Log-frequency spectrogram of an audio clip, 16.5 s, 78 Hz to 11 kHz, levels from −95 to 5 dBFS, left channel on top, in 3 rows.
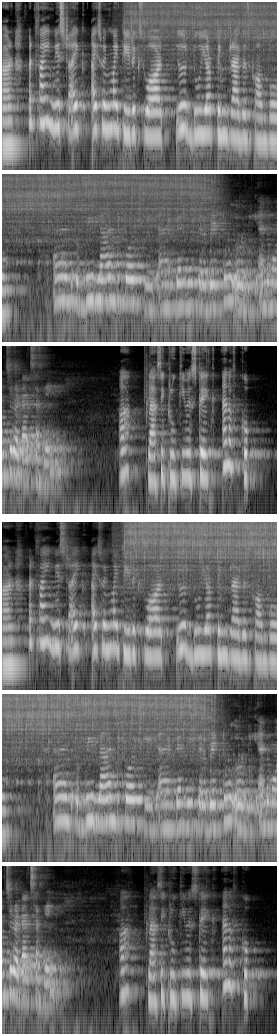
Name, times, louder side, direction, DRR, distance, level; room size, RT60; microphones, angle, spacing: voice 1, 0.0-5.7 13.3-13.6 13.9-15.9, left 4 dB, 70° left, 1.1 m, -20 dB
Water tap faucet / Sink (filling or washing), 2.2-11.4 11.8-11.9, right 7 dB, 30° right, 5.2 m, -30 dB
voice 2, 6.2-12.1, right 2 dB, 50° right, 4.1 m, -22 dB
28.5 x 27.5 x 7.4 m
head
